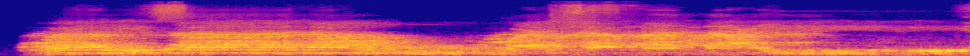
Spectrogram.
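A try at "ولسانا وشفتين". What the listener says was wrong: Gunnah, tanwin menghadapi huruf waw. Wa lisanan, langsung monyong gunnahnya, monyong. Suara bagi 2 Bu, bagi 2. Hidung, mulut ngalir. Wa lisanan Nah, bagi dua. Ya, jangan di mulut saja. Wa lisanau. Nah, itu mulut saja, tanpa masuk hidung. Harus masuk hidung. Wa lisanau wa syafatain.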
